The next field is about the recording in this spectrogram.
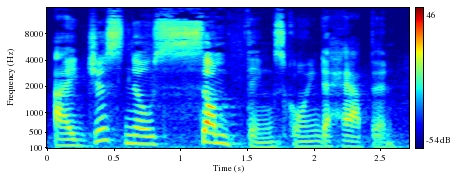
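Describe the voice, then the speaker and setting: A woman voicing a nervous young schoolgirl who speaks slowly and fretfully. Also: a bass voice, big pitch swings, gravelly, exaggerated voice.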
